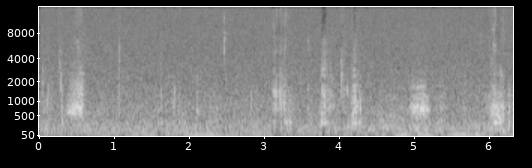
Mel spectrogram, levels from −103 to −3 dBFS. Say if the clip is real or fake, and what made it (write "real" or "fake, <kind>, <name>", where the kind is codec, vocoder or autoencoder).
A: real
